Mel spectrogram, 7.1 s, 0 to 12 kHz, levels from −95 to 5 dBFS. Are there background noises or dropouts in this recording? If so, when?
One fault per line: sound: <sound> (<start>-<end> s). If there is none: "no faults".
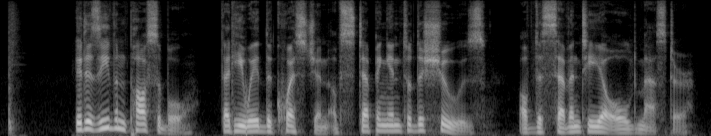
sound: thud (0.1-0.3 s)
